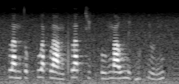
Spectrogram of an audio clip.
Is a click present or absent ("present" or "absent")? absent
